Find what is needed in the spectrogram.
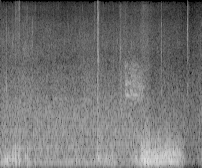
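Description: Wind buffeting the microphone in gusts over a steady rush of wind and river water. One gust comes right at the start and a louder one about three seconds in.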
